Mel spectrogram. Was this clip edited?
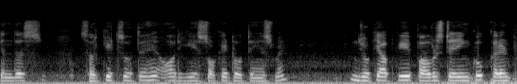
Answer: no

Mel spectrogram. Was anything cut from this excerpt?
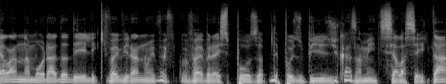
no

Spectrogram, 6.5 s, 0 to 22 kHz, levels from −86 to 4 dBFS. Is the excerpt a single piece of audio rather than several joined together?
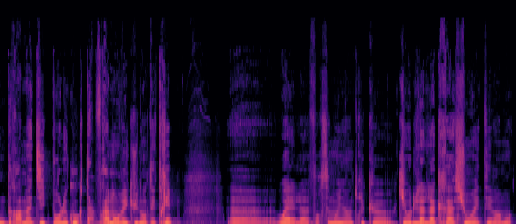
yes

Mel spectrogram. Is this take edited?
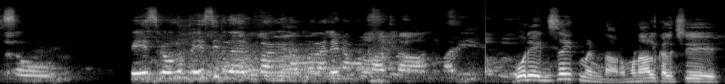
yes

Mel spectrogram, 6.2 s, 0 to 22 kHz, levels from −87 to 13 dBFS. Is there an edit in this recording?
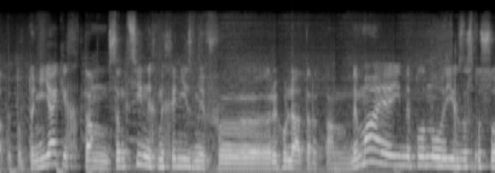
no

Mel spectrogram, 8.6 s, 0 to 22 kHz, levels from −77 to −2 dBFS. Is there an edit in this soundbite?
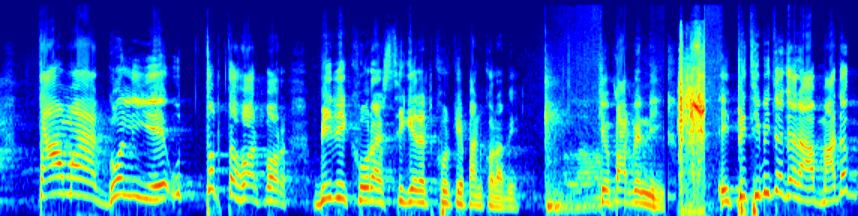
yes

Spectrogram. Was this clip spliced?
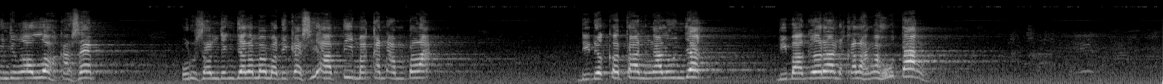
no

